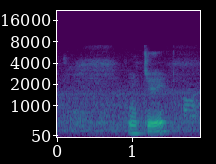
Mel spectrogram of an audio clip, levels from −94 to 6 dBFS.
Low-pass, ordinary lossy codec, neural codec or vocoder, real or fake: 7.2 kHz; none; none; real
